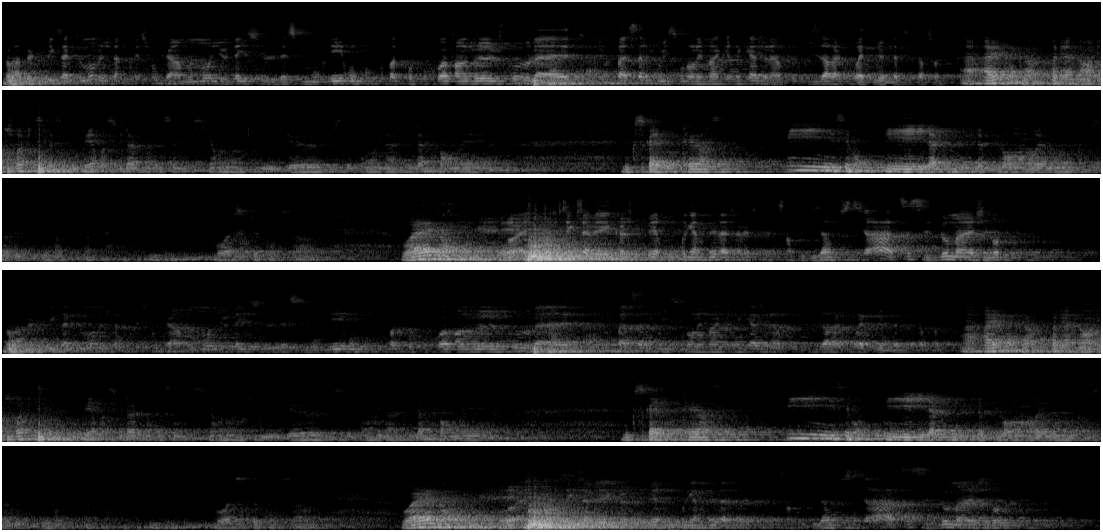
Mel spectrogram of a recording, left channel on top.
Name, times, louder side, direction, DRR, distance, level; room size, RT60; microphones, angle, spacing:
voice 1, 0.0-5.7 6.0-9.4 24.3-24.5 26.3-27.2 27.6-32.0, left 4 dB, 75° left, 5 dB, 0.4 m, -40 dB
voice 2, 5.3-5.7 9.6-18.2 18.8-22.9 23.1-27.7, left 1 dB, 5° left, -4 dB, 0.4 m, -33 dB
9.6 x 3.7 x 5.0 m, 2.9 s
head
